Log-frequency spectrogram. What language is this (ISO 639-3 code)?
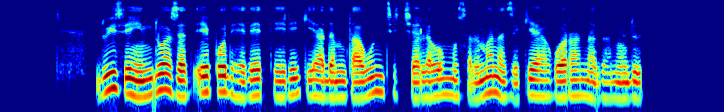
trw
